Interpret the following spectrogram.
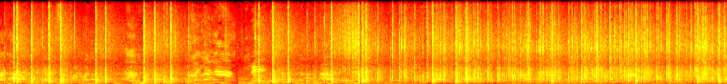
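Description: A string of firecrackers crackling in rapid, irregular bangs, over crowd voices and loud music with a steady heavy beat.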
